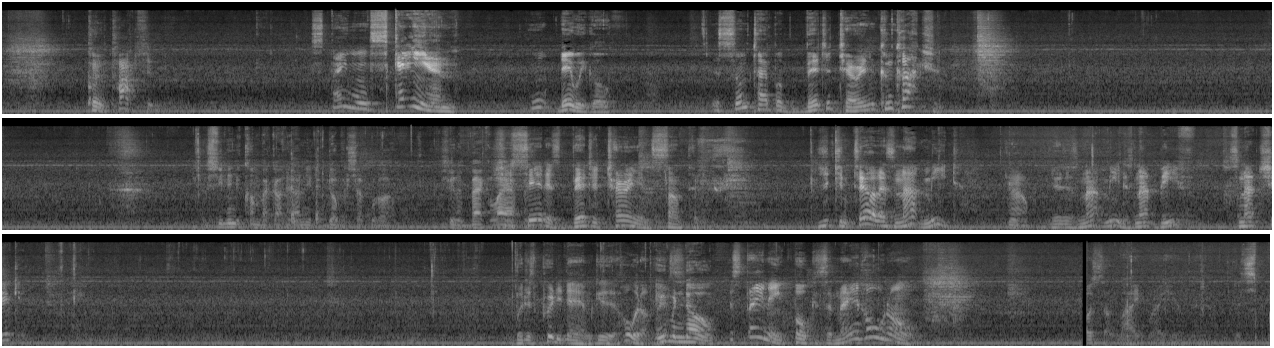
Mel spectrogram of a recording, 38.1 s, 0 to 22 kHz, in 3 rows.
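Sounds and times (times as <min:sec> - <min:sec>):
low room tone hum: 0:00.0 - 0:38.0.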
